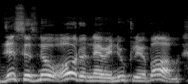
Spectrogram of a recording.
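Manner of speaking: laid-on put-on vampire character voice. Trying the vampire voice again on exposition lines: put-on vampire voice. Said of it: "I'm going to try to do my vampire voice again".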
